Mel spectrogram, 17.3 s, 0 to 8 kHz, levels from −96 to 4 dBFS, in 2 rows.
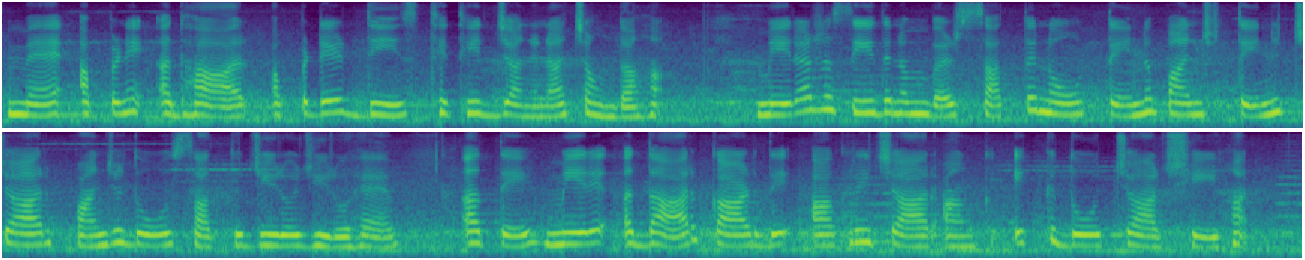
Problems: constant background noise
